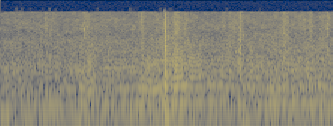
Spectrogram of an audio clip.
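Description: Honeybees at an open hive buzzing steadily while being sprayed with oxalic acid against varroa mites, a dense close drone with a brief spray hiss in the middle.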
